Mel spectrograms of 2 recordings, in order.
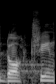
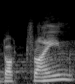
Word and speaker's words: doctrine: इसका pronunciation डॉक्ट्रीन होता है, डॉक्ट्राइन नहीं होता, डॉक्ट्रीन।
